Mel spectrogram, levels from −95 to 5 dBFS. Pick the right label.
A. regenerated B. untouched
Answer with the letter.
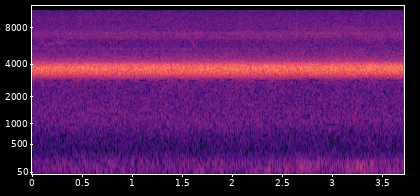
A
